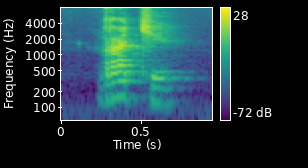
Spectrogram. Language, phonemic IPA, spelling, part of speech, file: Dutch, /ˈrɑtjə/, ratje, noun, Nl-ratje.ogg
- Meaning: diminutive of rat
